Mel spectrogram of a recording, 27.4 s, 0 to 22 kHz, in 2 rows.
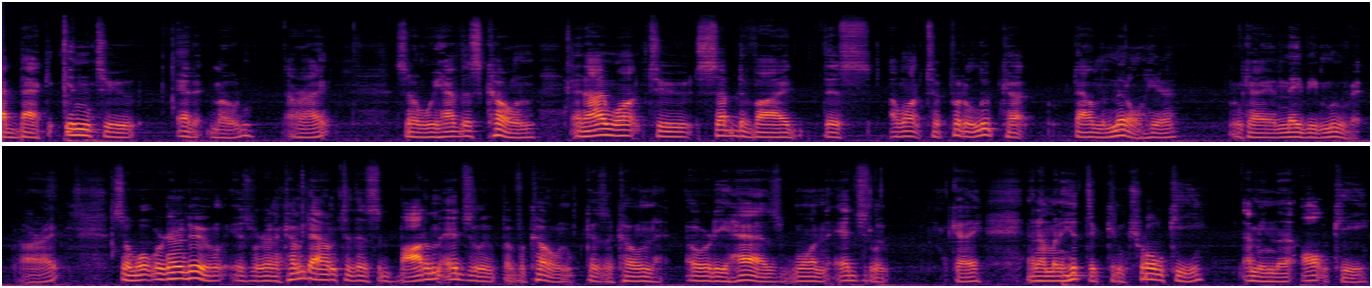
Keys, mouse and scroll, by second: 0.6 Tab, 2.7-26.2 middle drag, 2.8-3.7 right drag, 3.8-4.4 right drag, 16.1-27.3 right drag.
